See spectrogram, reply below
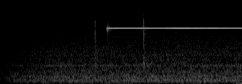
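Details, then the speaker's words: Brief beep then a steady high-pitched continuous tone as an ALS provider presses Charge on a ZOLL R Series defibrillator using hands-free electrodes, charging before a shock; adult default 120-150-200 J; training demonstration. "als 제공자는 차지 를 누릅니다"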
